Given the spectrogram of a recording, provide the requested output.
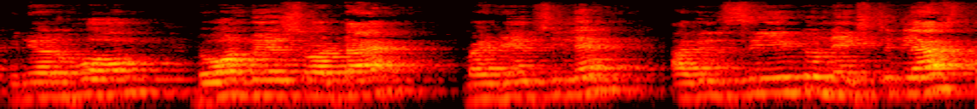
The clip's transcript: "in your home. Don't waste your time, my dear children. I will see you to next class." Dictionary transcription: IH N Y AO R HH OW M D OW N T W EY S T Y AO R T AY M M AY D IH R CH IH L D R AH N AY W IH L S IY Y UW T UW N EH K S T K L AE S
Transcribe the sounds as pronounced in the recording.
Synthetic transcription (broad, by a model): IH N Y AO R HH OW M D OW N T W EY T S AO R T AY M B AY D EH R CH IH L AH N AY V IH L S IY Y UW T UW N EH K S T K L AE S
